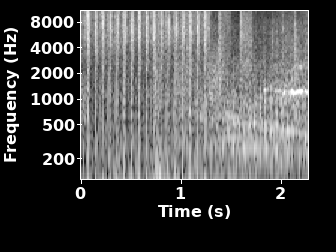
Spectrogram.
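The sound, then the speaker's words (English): Automatic gunfire strikes the door and roof of a car: a rapid, loud rattle of many shots for just over a second, followed by a rough, noisy rumble that carries on to the end. “we were hit from the side. Bullets ripped through the door and the roof of the car”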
